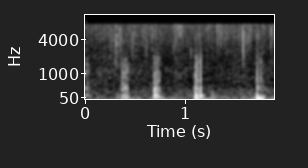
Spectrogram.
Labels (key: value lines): label: biophony
recorder: SoundTrap 500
